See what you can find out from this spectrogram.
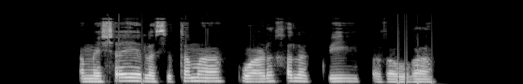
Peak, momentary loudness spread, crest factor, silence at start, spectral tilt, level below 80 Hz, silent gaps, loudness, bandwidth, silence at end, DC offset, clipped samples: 0 dBFS; 9 LU; 16 dB; 0.8 s; -5.5 dB/octave; -48 dBFS; 2.31-2.38 s, 3.17-3.22 s, 3.62-3.72 s; -14 LUFS; 9.6 kHz; 0.9 s; under 0.1%; under 0.1%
